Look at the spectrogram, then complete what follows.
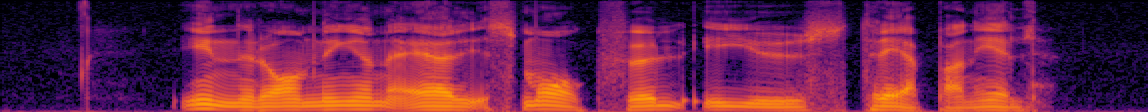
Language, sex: Swedish, male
